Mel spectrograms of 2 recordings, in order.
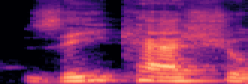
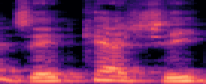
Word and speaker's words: Zcash: Hey, do you reckon uh Zcash or how do you say Zedcash? Zcash Zcash. Yeah. Either or.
